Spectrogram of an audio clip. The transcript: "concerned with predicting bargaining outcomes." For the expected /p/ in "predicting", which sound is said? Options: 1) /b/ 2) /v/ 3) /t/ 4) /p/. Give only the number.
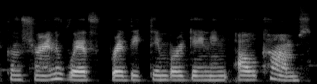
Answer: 1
